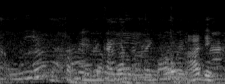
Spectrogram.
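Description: Several people chatting, speaking over one another.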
